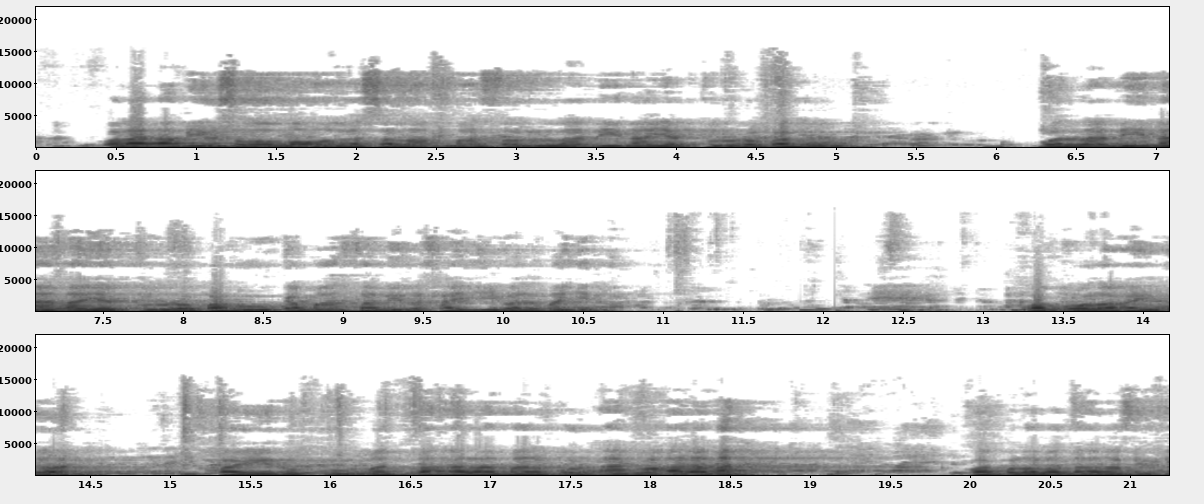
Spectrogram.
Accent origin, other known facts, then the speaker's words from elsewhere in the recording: Java, Indonesia; Saya asli orang Jawa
